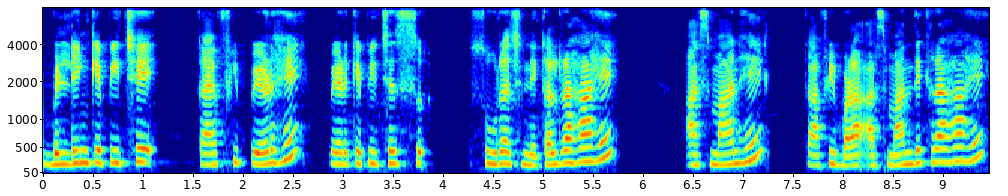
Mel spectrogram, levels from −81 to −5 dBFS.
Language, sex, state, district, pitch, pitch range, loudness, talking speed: Hindi, female, Chhattisgarh, Sukma, 210 Hz, 190-235 Hz, -25 LUFS, 140 wpm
